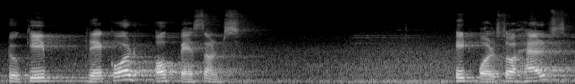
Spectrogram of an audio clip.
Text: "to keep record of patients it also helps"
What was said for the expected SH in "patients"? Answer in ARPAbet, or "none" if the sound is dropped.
S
